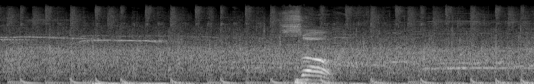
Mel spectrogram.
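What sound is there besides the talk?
applause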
